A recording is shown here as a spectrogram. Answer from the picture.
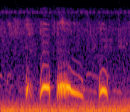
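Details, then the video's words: Spotted dove (cu gáy, Ninh Thuận, Vietnam), heard in a bird-trapping setting: one mellow cooing phrase of two short hooded coos, then a longer croon sliding downward, and a final short coo, over a low rumbling background. "The Sound Of A Spotted Dove is very good,Cu gáy Ninh Thuận"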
